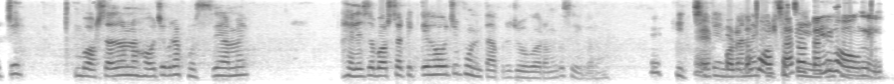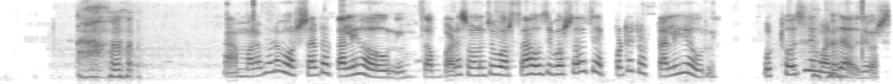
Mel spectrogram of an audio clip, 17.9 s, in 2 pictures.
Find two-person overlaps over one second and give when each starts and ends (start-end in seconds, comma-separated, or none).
7.1-8.8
